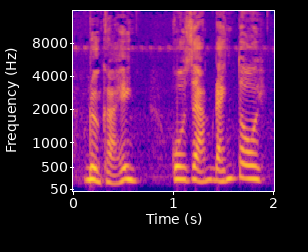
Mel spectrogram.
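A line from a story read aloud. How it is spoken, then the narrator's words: Angry trembling shout. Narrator (Vietnamese): Lâm Tử Linh tức giận, bị kích thích run rẩy kêu to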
